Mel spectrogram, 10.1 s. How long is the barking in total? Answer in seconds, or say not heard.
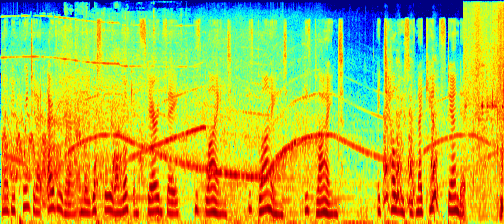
6 s.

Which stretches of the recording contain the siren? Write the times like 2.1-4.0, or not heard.
0.0-9.8.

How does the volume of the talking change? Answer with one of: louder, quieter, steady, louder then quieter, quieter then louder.
steady.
